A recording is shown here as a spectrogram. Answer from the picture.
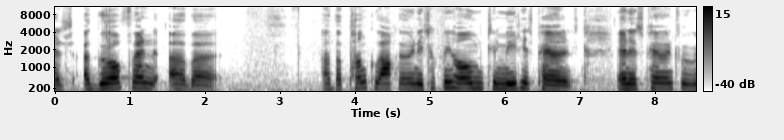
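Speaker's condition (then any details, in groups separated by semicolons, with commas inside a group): Cerebral palsy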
